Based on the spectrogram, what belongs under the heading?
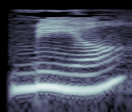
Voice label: "meeaan", Punjabi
